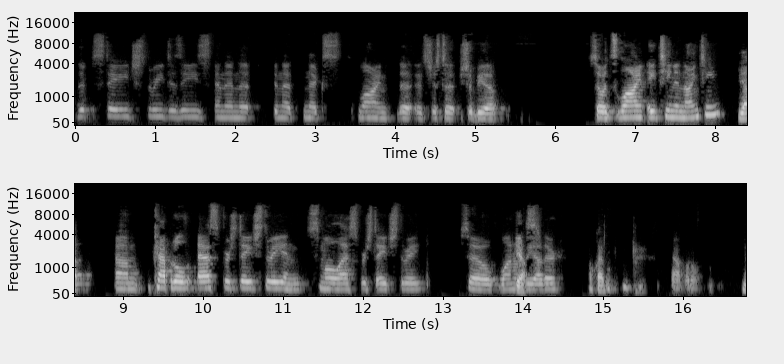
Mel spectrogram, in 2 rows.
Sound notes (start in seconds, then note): 14.4 laughs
